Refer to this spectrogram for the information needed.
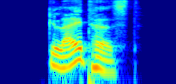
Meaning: inflection of gleiten: 1. second-person singular present 2. second-person singular subjunctive I
- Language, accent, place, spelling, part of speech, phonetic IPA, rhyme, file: German, Germany, Berlin, gleitest, verb, [ˈɡlaɪ̯təst], -aɪ̯təst, De-gleitest.ogg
